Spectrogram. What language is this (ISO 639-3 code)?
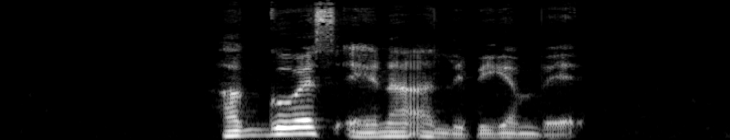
div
